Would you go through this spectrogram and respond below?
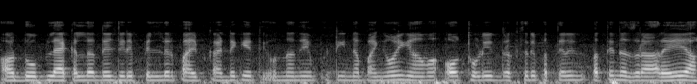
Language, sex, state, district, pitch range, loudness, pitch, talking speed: Punjabi, female, Punjab, Kapurthala, 185-195 Hz, -18 LUFS, 190 Hz, 240 wpm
